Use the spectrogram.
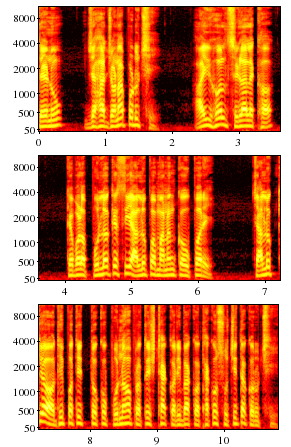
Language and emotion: Odia, neutral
